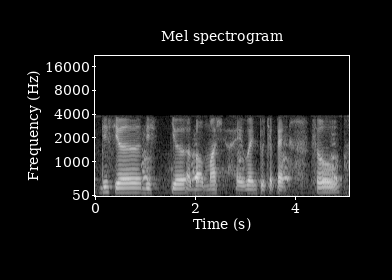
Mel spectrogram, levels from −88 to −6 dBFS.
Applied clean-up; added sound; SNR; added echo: none; Bark; 11 dB; none.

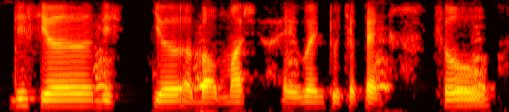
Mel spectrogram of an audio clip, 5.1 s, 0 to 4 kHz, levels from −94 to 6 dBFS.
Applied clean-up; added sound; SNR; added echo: classical method spectral subtraction.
